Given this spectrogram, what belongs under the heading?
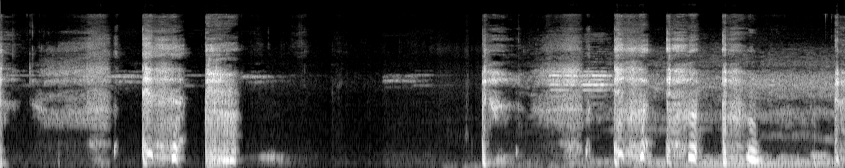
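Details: Real long cough challenge: loud harsh coughs in runs of several, some ending in a wheezy catch, with pauses between runs, from a woman with a genuine cold cough that is getting better.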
